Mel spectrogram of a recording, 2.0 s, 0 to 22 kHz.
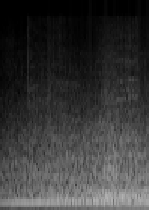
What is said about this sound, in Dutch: om een beetje waardering te krijgen voor het merk Alpine, is het misschien het beste idee om te doen wat ik nu doe. Namelijk gaan rijden ja, in eigenlijk het icoon van Alpine en dat is de A110.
